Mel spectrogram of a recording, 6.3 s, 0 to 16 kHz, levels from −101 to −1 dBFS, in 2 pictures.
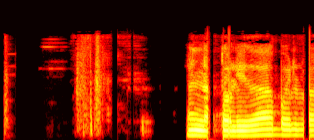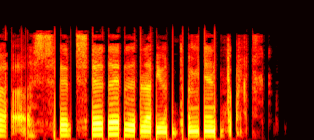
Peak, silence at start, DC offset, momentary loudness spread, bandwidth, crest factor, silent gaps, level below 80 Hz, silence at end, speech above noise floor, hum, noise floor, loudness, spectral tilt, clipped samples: -2 dBFS; 0.05 s; under 0.1%; 17 LU; 7.2 kHz; 18 dB; 0.16-0.38 s, 1.13-1.17 s, 1.54-1.84 s; -52 dBFS; 0.6 s; 22 dB; none; -40 dBFS; -18 LUFS; -6 dB/octave; under 0.1%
